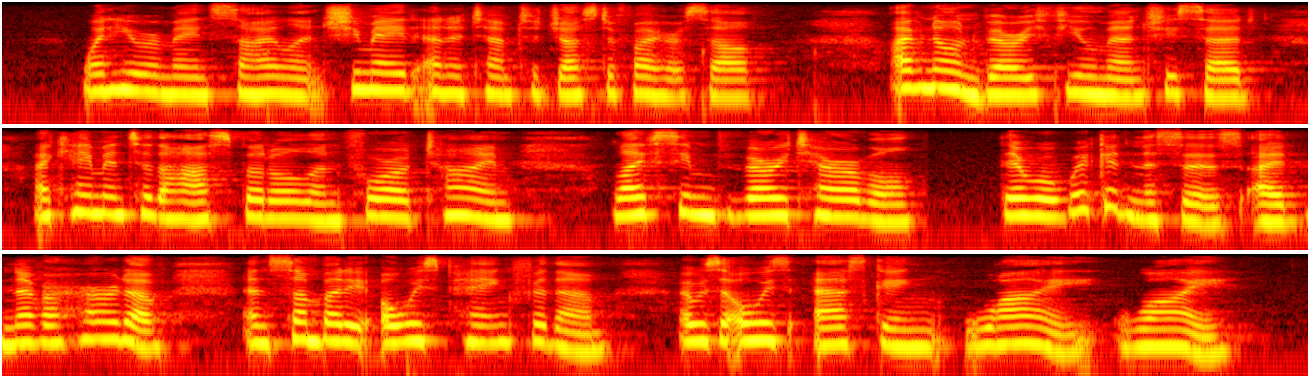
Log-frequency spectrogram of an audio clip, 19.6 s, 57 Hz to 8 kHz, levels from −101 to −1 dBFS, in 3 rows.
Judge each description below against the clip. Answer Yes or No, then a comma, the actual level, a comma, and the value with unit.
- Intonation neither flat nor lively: Yes, average, 3.6 semitones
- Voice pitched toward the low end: No, high, 210 Hz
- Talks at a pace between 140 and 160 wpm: Yes, average, 155 wpm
